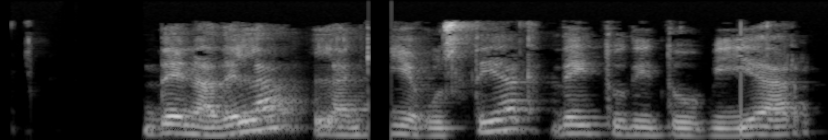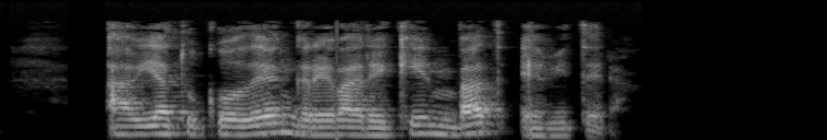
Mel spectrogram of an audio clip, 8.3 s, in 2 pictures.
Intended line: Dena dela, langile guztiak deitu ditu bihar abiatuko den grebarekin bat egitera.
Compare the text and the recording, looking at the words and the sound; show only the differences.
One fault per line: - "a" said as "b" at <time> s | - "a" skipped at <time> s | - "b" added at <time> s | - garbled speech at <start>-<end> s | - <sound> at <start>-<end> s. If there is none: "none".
- dropout at 1.8-2.0 s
